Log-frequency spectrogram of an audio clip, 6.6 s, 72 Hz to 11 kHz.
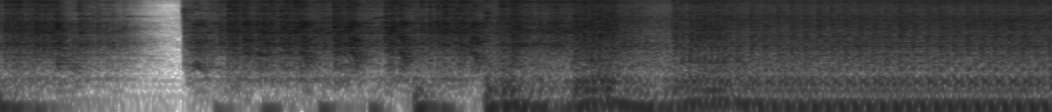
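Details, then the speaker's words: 1987/88 Yamaha Warrior 350 single-cylinder on choke, first start with new fuel line and fresh oil: cranks, stumbles, then catches into steady even thump with no valve tick; some oil smoke burning off — normal idle. "Fire right up. That sounds really good. Hell yeah. Wow. Sounds really good. No valve tick."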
